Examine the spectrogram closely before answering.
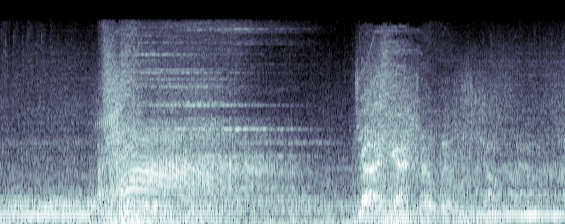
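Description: Magic effects whoosh and shimmer in a game.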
